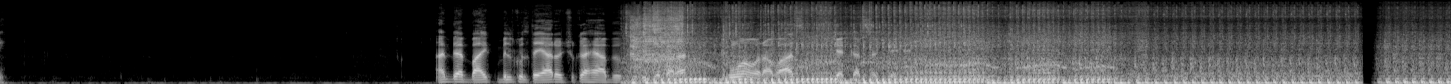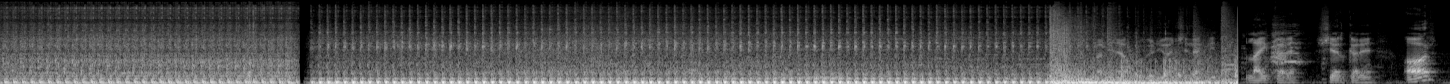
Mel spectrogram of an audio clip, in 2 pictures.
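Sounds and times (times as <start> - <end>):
motorcycle engine running: 6.2 - 26.9.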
